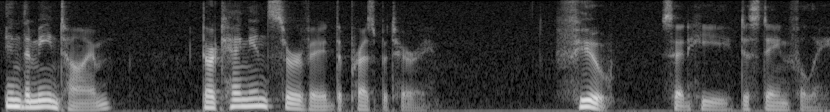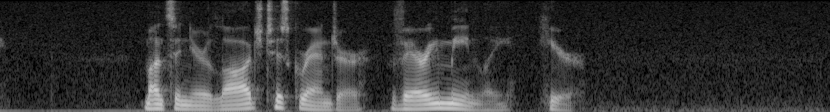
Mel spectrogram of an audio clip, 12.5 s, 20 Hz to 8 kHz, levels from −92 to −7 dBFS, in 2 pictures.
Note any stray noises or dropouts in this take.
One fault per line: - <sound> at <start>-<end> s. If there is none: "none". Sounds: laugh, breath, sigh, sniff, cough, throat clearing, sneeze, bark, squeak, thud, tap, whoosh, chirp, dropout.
none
